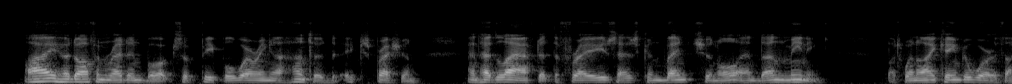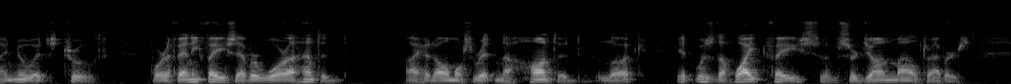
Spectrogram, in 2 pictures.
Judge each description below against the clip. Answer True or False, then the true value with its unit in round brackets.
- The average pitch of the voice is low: True (100 Hz)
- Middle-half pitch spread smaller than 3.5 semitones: True (2.5 semitones)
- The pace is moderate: True (165 wpm)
